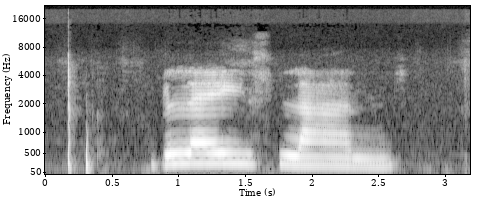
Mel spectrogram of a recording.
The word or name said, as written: Blazeland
